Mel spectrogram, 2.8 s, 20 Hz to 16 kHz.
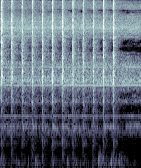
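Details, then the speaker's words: Shockwave therapy device (Ginha HL 3621) firing at frequency setting 5 against the operator's hand: sharp regular clicking pulses, about five per second, over a steady high tone, acting like percussion. "so there it is I can feel the pulse basically just like striking my hand maybe you can see and you can hear"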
